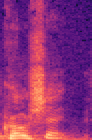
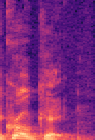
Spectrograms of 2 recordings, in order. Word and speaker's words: croquette: do you eat salmon crochet salmon crochet crochet yeah croquette he's saying it right you're not supposed to pronounce crochet crochet yeah do you eat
